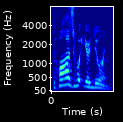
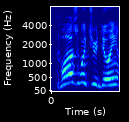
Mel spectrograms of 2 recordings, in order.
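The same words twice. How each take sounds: First: Said in the usual way. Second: Urgent higher repeat. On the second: Shown as a demonstration. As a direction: lift PAUSE high and make it rise. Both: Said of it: "Pause whatever you are doing".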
